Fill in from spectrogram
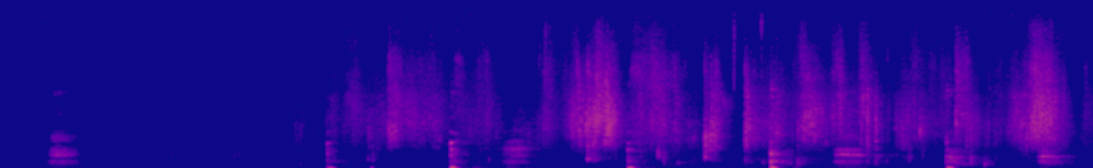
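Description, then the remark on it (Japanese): Soft, wet squishing of soapy lather being rubbed by hand on someone's back, with intermittent sharp little splats and breathy sighs between strokes, no talking. “それじゃ、泡つけるからね。”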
